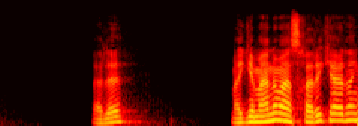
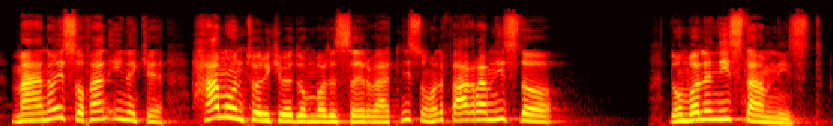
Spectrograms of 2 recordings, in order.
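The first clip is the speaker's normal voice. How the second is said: loud, emphatic sermon voice; preaching at full force; 5 semitones higher, 7 dB louder than usual. Acted. Preacher to congregation, loud and emphatic. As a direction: drive the point home to the congregation.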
